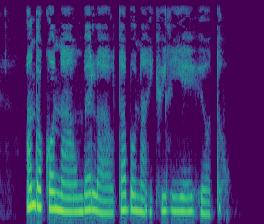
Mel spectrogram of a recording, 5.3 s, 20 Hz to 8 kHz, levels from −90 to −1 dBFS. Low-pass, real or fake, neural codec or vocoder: 7.2 kHz; real; none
